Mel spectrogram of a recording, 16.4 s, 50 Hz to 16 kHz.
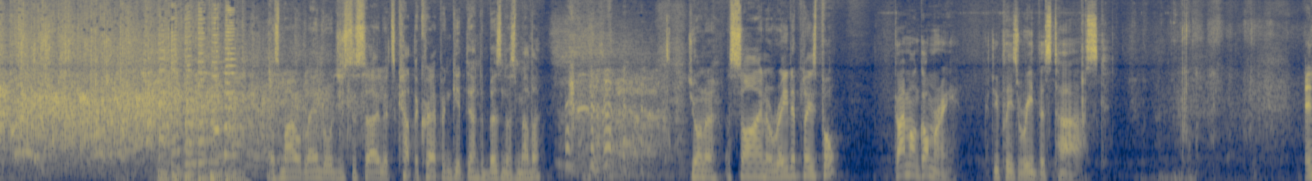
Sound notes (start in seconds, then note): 0.0 cheering, applause; 7.0 laughter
